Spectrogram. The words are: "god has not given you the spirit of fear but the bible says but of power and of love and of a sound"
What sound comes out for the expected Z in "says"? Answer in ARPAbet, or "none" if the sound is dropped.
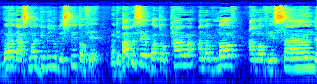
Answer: none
